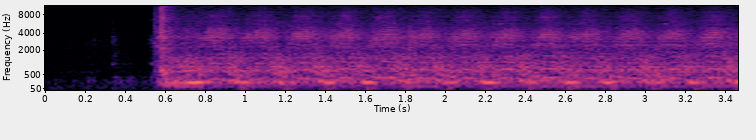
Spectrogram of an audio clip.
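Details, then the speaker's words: Old diesel tractor, four cylinders, abandoned three years, with fuel line and fuel pump issues: steady cranking at wide-open throttle with injector lines loosened, never catching; air in fuel lines being purged until fuel reaches the injectors. "we're just going to have to crank it until we get fuel so uh if it goes dead we'll have to jump it"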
